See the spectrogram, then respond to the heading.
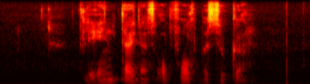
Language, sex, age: Afrikaans, male, 19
